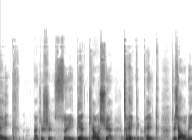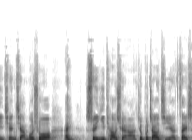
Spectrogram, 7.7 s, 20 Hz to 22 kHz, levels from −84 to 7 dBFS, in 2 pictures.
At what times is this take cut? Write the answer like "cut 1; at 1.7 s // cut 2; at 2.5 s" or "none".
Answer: cut 1; at 2.8 s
